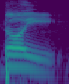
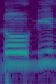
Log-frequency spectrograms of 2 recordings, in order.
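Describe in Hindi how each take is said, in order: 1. शब्द के बीच में कोई g ध्वनि सुनाई नहीं देती। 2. शब्द के बीच में कठोर g की ध्वनि सुनाई देती है। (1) "इसे बोलेंगे डोई" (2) "इसे डोगी या डोगी नहीं बोलेंगे"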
